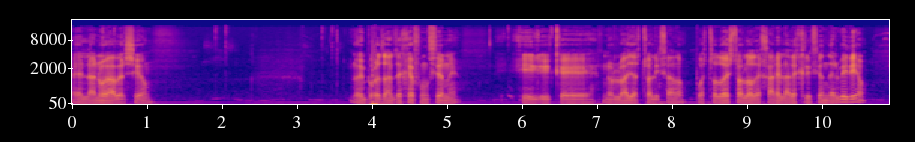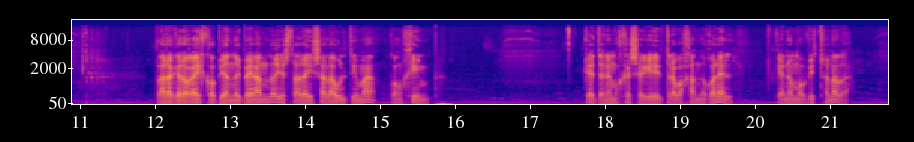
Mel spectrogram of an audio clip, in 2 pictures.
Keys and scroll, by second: 7.8 Return.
